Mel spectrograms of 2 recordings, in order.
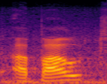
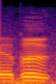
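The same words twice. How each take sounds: First: It is said in a standard non-Canadian accent. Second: It is said in a Canadian accent. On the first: "some people say" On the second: "Canadians say"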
